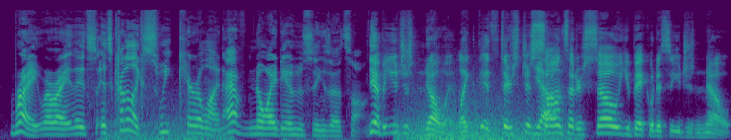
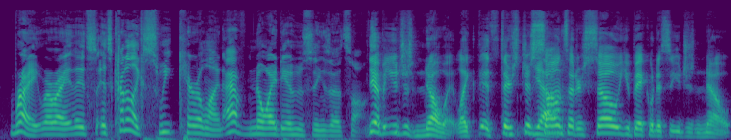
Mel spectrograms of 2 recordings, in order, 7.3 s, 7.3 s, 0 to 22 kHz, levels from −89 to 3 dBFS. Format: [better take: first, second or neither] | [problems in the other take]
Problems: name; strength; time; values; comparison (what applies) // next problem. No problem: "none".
second | wind noise on the microphone; occasional gusts; from 1 to 2.5 s and from 4 to 6 s; 20 dB below the speech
